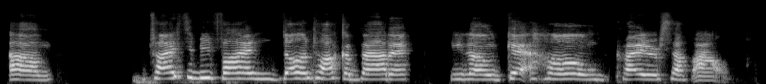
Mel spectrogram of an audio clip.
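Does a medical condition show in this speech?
Yes: cerebral palsy; non-progressive, needs change over time.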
